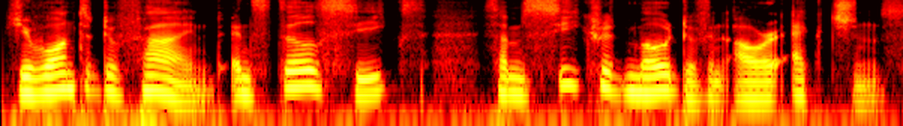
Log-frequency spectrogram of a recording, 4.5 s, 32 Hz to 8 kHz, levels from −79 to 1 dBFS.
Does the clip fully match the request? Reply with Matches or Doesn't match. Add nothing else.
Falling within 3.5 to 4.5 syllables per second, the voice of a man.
Matches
